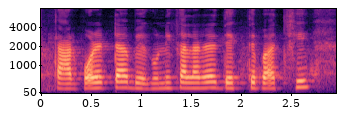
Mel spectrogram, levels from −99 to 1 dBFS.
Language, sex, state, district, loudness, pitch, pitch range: Bengali, female, Assam, Hailakandi, -18 LUFS, 195 Hz, 185-205 Hz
